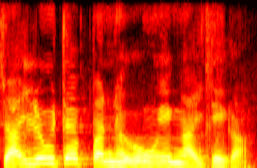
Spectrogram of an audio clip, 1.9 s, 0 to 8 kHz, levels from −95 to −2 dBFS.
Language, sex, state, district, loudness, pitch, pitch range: Wancho, female, Arunachal Pradesh, Longding, -13 LUFS, 190 Hz, 175-245 Hz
